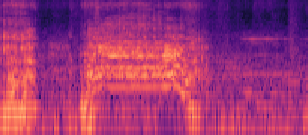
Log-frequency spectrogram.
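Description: Stallion neighing: a short call at the start, then a longer call about half a second in that holds its pitch and drops away at the end.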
